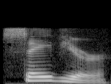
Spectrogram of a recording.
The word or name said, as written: savior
